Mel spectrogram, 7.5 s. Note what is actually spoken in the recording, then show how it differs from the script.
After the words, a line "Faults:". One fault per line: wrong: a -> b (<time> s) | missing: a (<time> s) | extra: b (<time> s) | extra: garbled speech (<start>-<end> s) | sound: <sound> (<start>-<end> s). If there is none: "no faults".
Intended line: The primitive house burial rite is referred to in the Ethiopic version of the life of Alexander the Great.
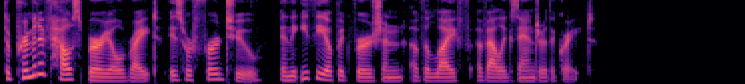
The primitive house burial rite is referred to in the Ethiopic version of the life of Alexander the Great.
Faults:
no faults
